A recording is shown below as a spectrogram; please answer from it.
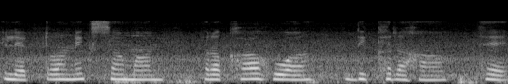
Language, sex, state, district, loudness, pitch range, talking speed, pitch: Hindi, female, Madhya Pradesh, Dhar, -17 LUFS, 220-240 Hz, 80 wpm, 230 Hz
